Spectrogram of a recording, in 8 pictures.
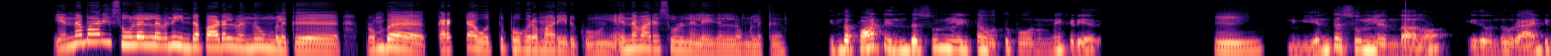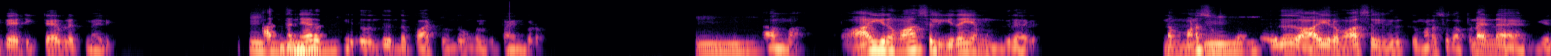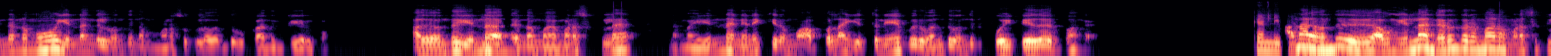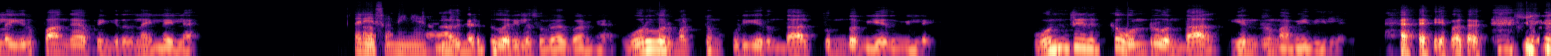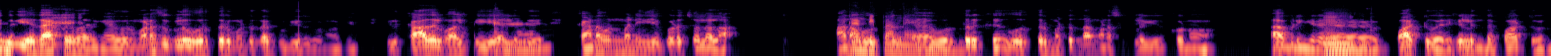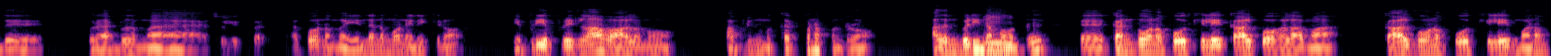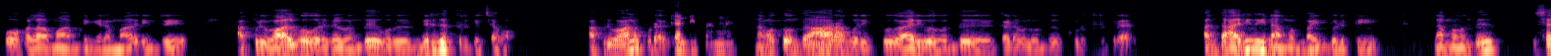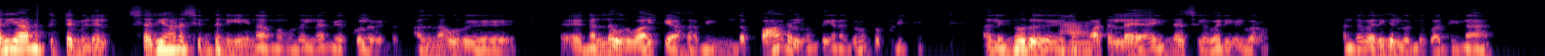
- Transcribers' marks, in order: other noise; other background noise; in English: "ஆன்டிபயாட்டிக் டேப்ளட்"; drawn out: "ம்"; drawn out: "ம்"; tapping; chuckle; laughing while speaking: "எவ்வளவு எவ்வளவு பெரிய எதார்த்தம் பாருங்க! … குடி இருக்கணும் அப்டின்னு"; chuckle; drawn out: "அ"
- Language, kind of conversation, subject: Tamil, podcast, நினைவுகளை மீண்டும் எழுப்பும் ஒரு பாடலைப் பகிர முடியுமா?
